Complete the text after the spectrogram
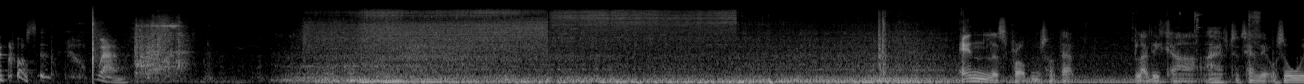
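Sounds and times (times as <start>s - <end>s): loud even hiss: 2.9s - 7.9s
car engine running: 3.0s - 12.4s.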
